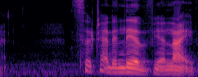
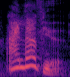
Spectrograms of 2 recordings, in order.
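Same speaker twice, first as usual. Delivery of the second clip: I love you lifted much higher; high tender I love you; 11 semitones higher than usual. Shown as a demonstration. Love speaks, repeated declaration.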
